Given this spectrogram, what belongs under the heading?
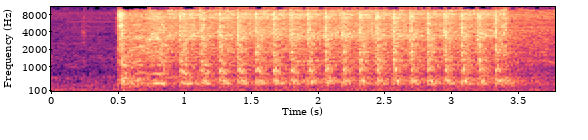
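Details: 4.4 common-rail engine disabled from starting, cranked during an S-terminal voltage drop test reading about 0.5 V, slightly over limit: even, steady cranking, about four compression pulses a second for three seconds, not firing; starter turns it over healthily.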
